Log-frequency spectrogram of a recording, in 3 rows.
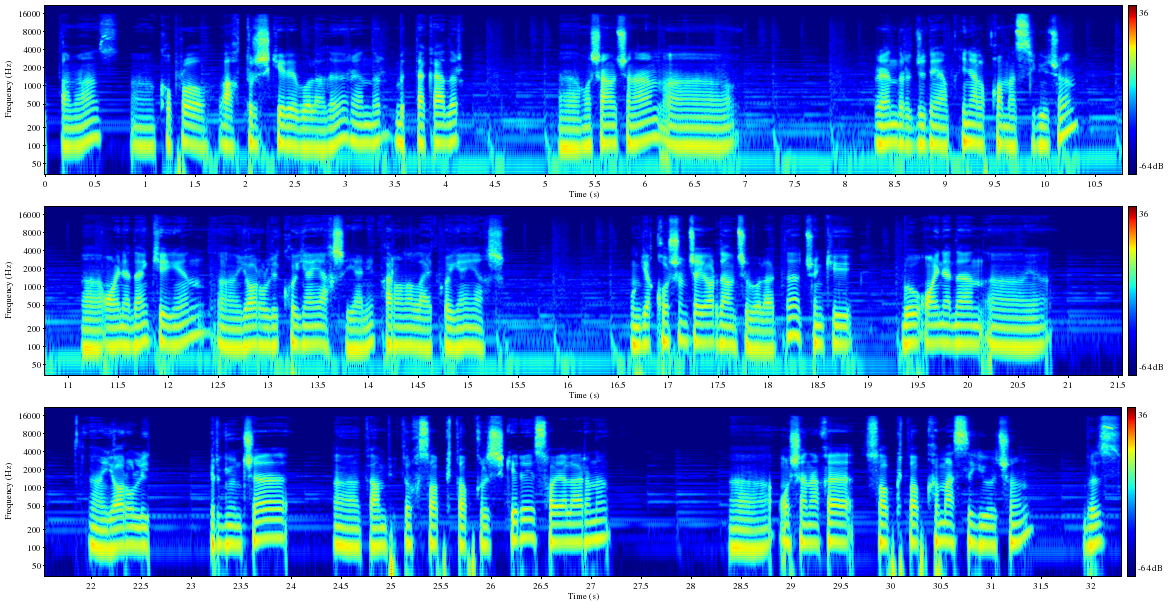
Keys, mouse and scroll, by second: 5.0 middle click, 6.5 click, 7.2-8.1 typing, 7.3 click, 7.4 click, 12.2 click, 13.6 click, 15.0 click, 19.2 click, 23.0-24.2 drag, 25.0 click, 25.8 click, 26.2 alt+w, 26.6 alt+w, 28.2 middle click, 29.4 click, 32.2 click.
